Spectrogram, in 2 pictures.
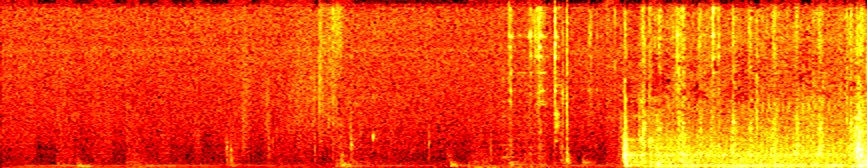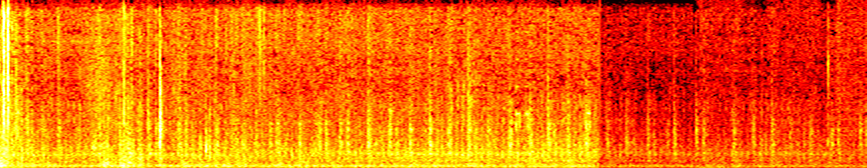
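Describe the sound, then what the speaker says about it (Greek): A boat engine on a small fishing boat cranks into life after quiet, then runs at a steady, fairly loud idle for several seconds before dropping away. "Έβαλα μπροστά τη μηχανή για να αλλάξω θέση στην αρματοσιά μου."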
